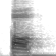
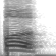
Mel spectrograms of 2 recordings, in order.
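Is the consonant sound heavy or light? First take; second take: heavy; light. First: The consonant is heavy, with a full vowel. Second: The consonant is light, with a thin vowel. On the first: The speaker calls it right. "to ni kena tebal" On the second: The speaker calls it wrong. "jangan te. Ha, tu dah tak tebal dah"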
